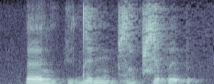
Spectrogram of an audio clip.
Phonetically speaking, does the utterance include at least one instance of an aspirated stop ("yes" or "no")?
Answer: no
